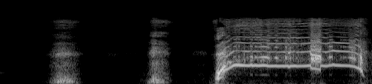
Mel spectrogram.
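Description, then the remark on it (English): A voice imitates a child's tantrum: two short, breathy sobbing huffs, then one long, loud, sustained high-pitched scream lasting over a second before cutting off. “That's what the child thinks when he's kicking on the floor screaming and he wants the candy in the rack and mama already said no.”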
